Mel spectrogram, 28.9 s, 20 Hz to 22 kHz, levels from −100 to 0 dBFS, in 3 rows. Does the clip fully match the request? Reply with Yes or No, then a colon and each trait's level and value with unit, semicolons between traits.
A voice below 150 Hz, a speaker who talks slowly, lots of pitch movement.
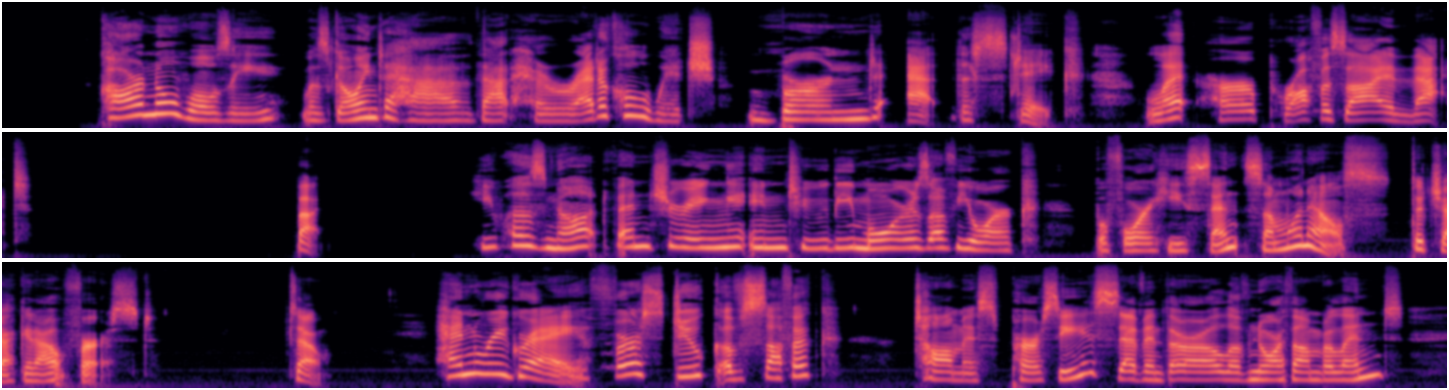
No: high, 245 Hz; slow, 105 wpm; wide, 6.5 semitones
